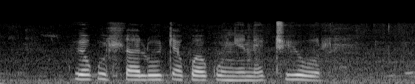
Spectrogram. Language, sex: Xhosa, male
